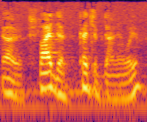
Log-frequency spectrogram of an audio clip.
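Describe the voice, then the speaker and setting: A man's voice: lowish voice, lively intonation, quick pace, lightly acted. A man playing a sleazy, pushy peddler. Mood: wheedling. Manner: wheedling, pushy salesman. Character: sleazy male peddler of dirty books, pushy. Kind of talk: 1950s radio drama acting. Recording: dull old radio recording with hiss.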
